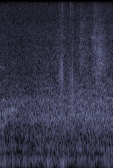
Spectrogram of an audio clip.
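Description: Quiet outdoor background noise with a low rumble and a few faint clicks, about a second in and again near the end.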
